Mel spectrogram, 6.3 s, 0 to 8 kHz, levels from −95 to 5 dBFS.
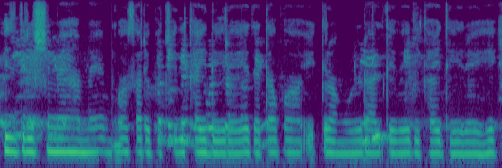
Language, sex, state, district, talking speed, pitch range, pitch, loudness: Chhattisgarhi, female, Chhattisgarh, Korba, 145 wpm, 180-195 Hz, 185 Hz, -35 LUFS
